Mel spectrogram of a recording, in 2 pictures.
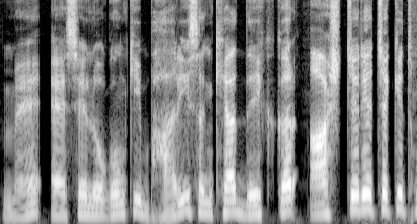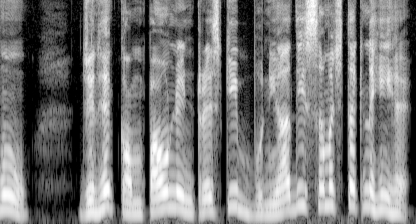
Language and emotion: Hindi, surprised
